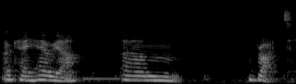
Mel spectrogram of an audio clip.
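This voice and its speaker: A young woman with a mixed southern English and New Zealand accent chatting casually on a live stream, halting with many ums and restarts, recorded without a proper microphone. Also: medium pitch, fairly even intonation, faint music behind. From England, raised in New Zealand. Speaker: musician streamer.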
